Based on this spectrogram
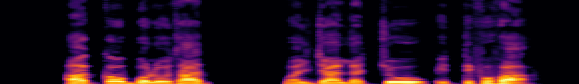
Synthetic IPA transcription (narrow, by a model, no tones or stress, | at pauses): ʔɐkːɐɔbːɔlɔt̪aːt̪ | wɐld͡ʒaːlːɐt͡ʃːuːɪt̪ːɪfʊfaː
